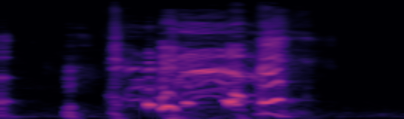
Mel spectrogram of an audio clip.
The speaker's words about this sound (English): I need a burp.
